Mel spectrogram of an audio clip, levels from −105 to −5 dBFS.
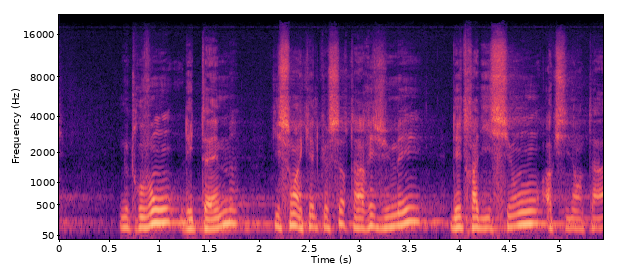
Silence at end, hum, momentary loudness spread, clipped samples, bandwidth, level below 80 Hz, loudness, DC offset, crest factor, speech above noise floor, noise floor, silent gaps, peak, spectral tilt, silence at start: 0 s; none; 9 LU; under 0.1%; 17.5 kHz; -64 dBFS; -27 LUFS; under 0.1%; 18 dB; 29 dB; -55 dBFS; none; -10 dBFS; -5.5 dB/octave; 0 s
